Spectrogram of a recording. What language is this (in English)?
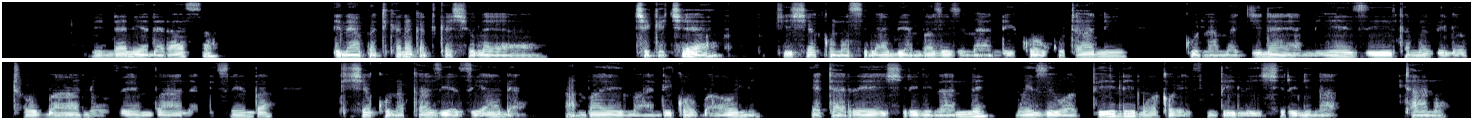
Swahili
